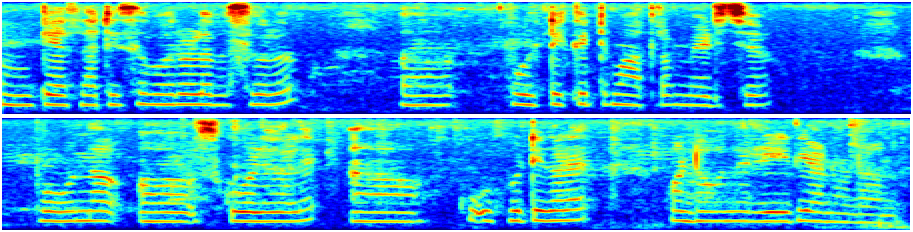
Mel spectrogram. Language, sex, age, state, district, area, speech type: Malayalam, female, 18-30, Kerala, Idukki, rural, spontaneous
